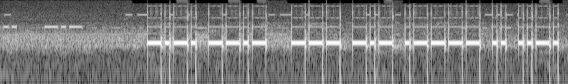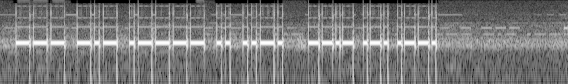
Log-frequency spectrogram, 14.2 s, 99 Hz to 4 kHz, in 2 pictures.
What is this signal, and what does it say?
Morse code, heard as a keyed tone, about 23 wpm, 610 Hz. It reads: CQ OK1IF OK1IF QRP
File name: OK QRP 2023 / OK QRP 2023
